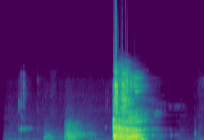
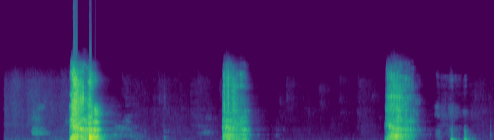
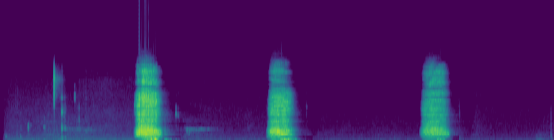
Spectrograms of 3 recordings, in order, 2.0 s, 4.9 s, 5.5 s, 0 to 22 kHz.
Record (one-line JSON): {"cough_length": "2.0 s", "cough_amplitude": 32768, "cough_signal_mean_std_ratio": 0.33, "three_cough_length": "4.9 s", "three_cough_amplitude": 32767, "three_cough_signal_mean_std_ratio": 0.28, "exhalation_length": "5.5 s", "exhalation_amplitude": 28639, "exhalation_signal_mean_std_ratio": 0.26, "survey_phase": "beta (2021-08-13 to 2022-03-07)", "age": "18-44", "gender": "Female", "wearing_mask": "No", "symptom_none": true, "smoker_status": "Never smoked", "respiratory_condition_asthma": false, "respiratory_condition_other": false, "recruitment_source": "REACT", "submission_delay": "1 day", "covid_test_result": "Negative", "covid_test_method": "RT-qPCR", "influenza_a_test_result": "Negative", "influenza_b_test_result": "Negative"}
